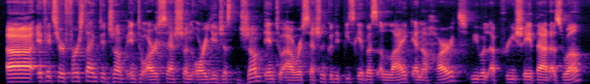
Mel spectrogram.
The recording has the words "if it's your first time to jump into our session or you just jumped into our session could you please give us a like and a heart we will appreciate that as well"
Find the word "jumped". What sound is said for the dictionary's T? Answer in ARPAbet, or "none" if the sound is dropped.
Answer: none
